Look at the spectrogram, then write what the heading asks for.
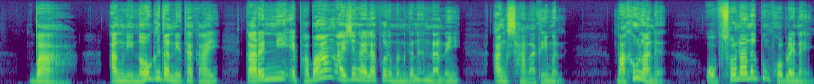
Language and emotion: Bodo, surprised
